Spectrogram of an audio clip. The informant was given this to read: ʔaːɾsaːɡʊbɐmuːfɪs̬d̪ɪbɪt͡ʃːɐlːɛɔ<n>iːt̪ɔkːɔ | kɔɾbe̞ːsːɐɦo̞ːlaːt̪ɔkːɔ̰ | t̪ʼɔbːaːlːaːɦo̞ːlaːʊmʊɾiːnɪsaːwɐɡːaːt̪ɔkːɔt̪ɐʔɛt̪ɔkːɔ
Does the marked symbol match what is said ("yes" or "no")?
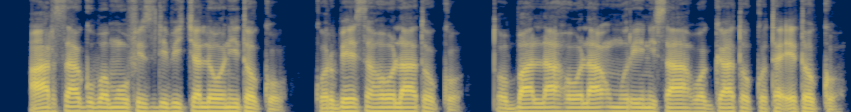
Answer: yes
